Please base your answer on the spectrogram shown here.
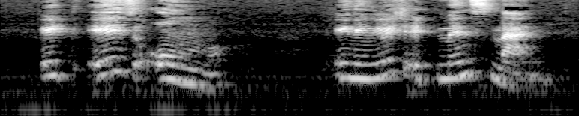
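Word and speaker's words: homme: Now here H you will not pronounce in front of word. Okay, like om. You will not say home. It is om.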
